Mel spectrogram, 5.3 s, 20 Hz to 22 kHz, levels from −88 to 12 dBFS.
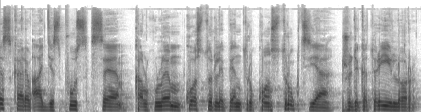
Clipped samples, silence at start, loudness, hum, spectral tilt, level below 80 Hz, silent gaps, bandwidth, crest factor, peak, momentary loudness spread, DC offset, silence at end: under 0.1%; 0 s; -14 LUFS; none; -5 dB/octave; -42 dBFS; none; 18 kHz; 12 dB; 0 dBFS; 5 LU; under 0.1%; 0.05 s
